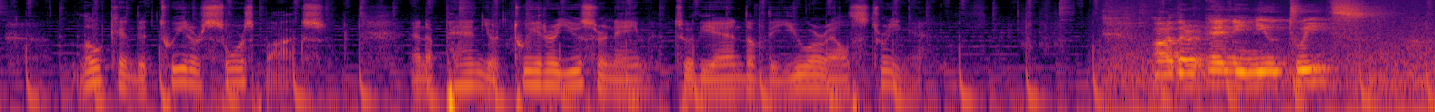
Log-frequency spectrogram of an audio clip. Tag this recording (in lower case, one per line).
speech
music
